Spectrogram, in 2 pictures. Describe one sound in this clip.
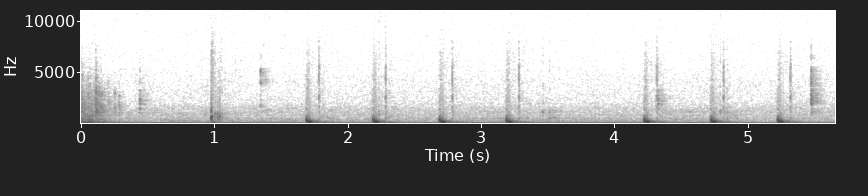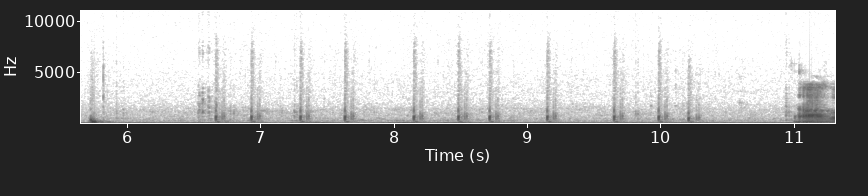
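Footsteps thud heavily on wooden stairs and floorboards at an even pace.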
